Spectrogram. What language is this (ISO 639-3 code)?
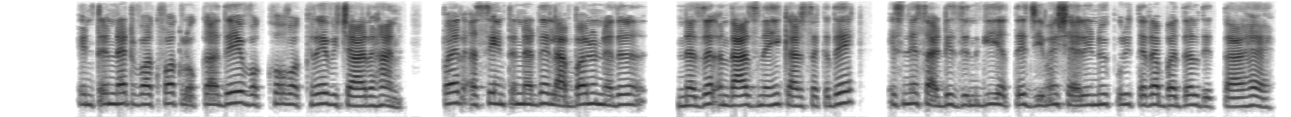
pan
